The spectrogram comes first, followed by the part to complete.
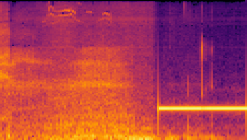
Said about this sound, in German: Dieser Ton vielleicht. Das ist der Sinuston.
